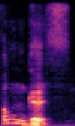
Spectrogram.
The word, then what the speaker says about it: fungus: Yes, fungus. It's a hard g.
